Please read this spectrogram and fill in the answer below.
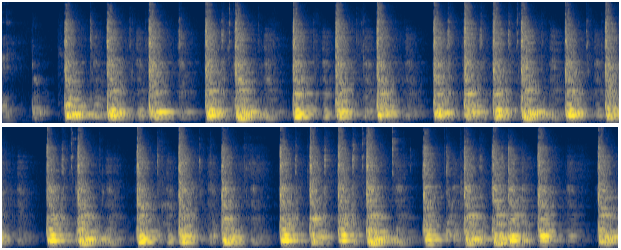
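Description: Bassoon keys clicked and slapped as percussion, picked up and overdriven so that each click comes out louder as a short pitched thud. The strikes come in a steady rhythmic run of about three a second, their pitch shifting as the fingering changes.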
